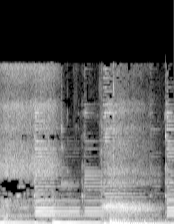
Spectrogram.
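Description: Background music of acoustic guitar, with steady held notes. About a second and a half in, a short rush of noise sounds over it.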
